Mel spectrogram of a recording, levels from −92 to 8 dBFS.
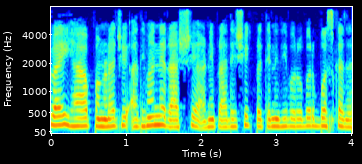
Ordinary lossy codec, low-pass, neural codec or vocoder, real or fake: none; 7.2 kHz; none; real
